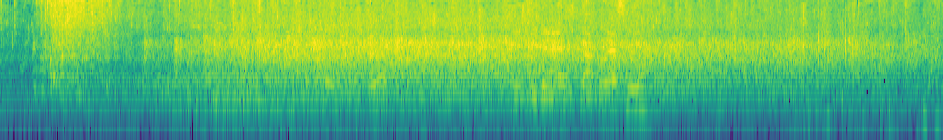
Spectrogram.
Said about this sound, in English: All right, let's give another round of applause for everybody that got baptized today. It's so great to be able to celebrate with all of them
